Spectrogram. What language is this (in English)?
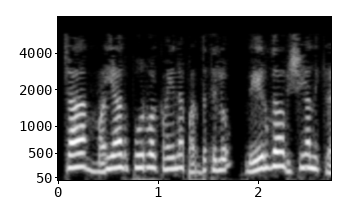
Telugu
